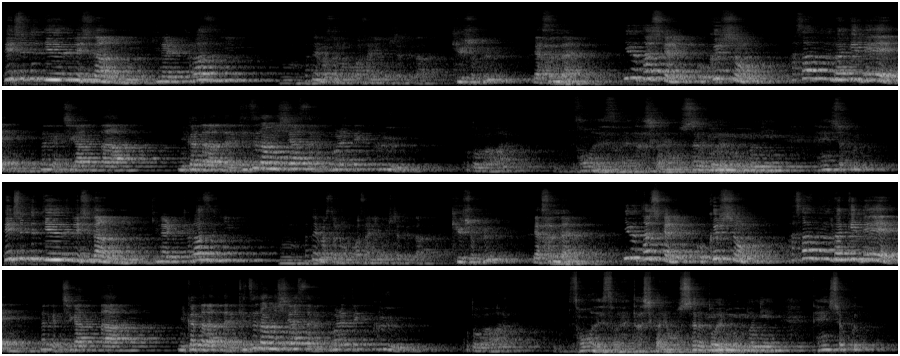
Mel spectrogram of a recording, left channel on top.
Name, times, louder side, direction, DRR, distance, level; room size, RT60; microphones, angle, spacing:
voice 1, 0.0-2.4 3.1-4.2 4.5-4.9 5.3-5.8 6.2-7.5 7.9-8.9 9.3-10.2 10.7-13.0 13.7-14.1 15.9-16.5, equal, 30° right, -3 dB, 0.4 m, -30 dB
voice 2, 5.4-5.7 9.0-9.2 14.6-17.5, right 2 dB, 85° right, 2 dB, 0.5 m, -35 dB
4.4 x 2.6 x 2.5 m, 1.5 s
head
